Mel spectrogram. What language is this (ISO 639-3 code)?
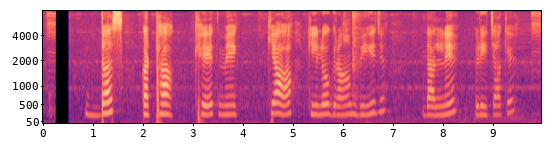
mai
